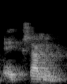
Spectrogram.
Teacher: Una velar oclusiva sorda en posición implosiva y una alveolar fricativa en posición pretónica o explosiva, en palabras como examen. Esa K, por estar en posición implosiva, tiene un alófono que es como una G pequeñita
